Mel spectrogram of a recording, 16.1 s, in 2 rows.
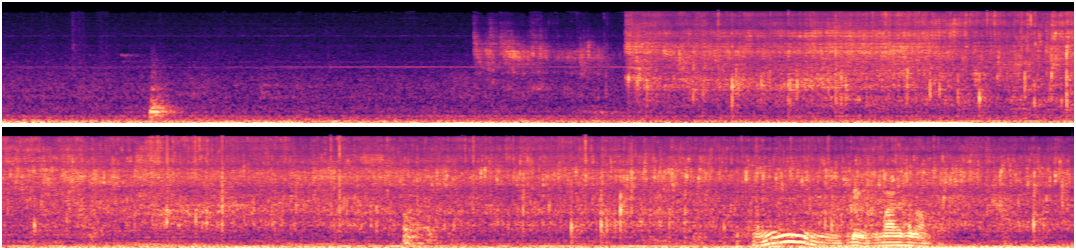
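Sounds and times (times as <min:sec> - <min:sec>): frying in hot oil sizzling: 0:03.6 - 0:16.0.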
